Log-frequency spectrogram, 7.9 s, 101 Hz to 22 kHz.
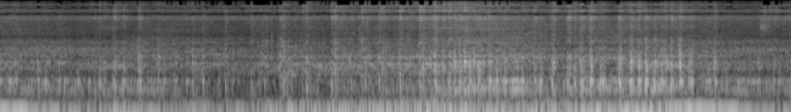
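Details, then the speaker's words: Tohatsu M3A3 30 two-stroke outboard after replacing carburetor, fuel pump, fuel filter and fuel lines, still warming up: steady, even buzzing idle with a light rattle, no stumbling or misses, no fuel leaks; normal idle. "You know, after they warm up, they'll idle a little better. But yeah, I don't see any fuel leaks anywhere."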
